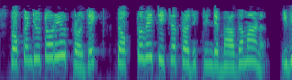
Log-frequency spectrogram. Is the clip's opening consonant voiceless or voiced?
voiceless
